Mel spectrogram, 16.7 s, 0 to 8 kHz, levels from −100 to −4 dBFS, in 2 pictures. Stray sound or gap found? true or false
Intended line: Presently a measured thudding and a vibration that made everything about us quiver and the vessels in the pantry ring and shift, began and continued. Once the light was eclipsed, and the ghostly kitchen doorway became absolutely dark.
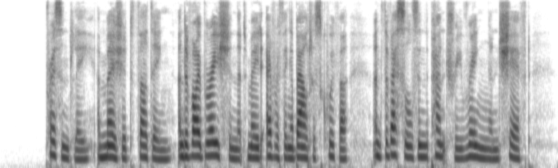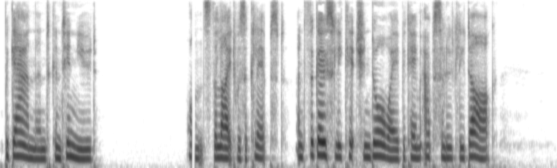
true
